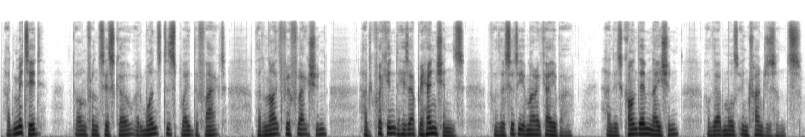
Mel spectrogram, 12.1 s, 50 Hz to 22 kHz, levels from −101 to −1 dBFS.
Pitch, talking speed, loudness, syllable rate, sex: 125 Hz, 140 wpm, -18 LUFS, 5.7 syllables/s, male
